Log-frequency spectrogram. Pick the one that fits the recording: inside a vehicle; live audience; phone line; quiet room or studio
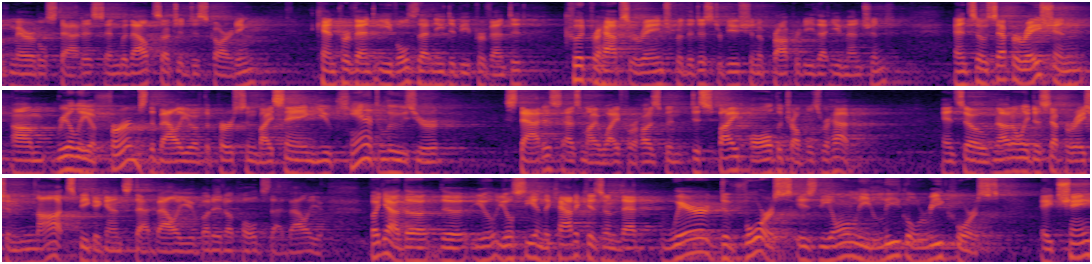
live audience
